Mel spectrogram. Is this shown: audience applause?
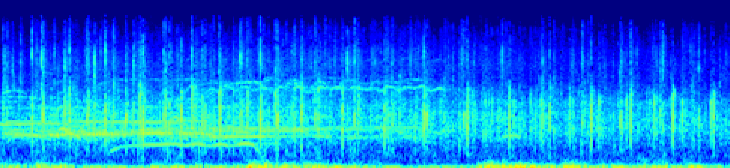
yes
